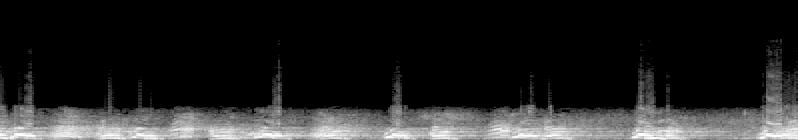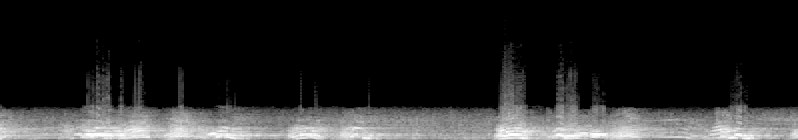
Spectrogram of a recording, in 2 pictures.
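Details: Hunting dogs barking while hunting wild boar: rapid, harsh, overlapping barks in dense bursts, almost continuous, with short yips between them.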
